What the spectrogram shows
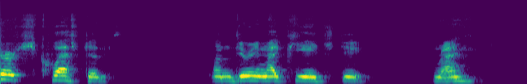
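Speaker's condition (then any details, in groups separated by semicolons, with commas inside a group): Cerebral palsy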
